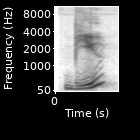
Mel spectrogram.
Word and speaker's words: Butte: Is it Butte? Yes. Okay. And okay. this is one time I am very, very grateful you pronounced it properly.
